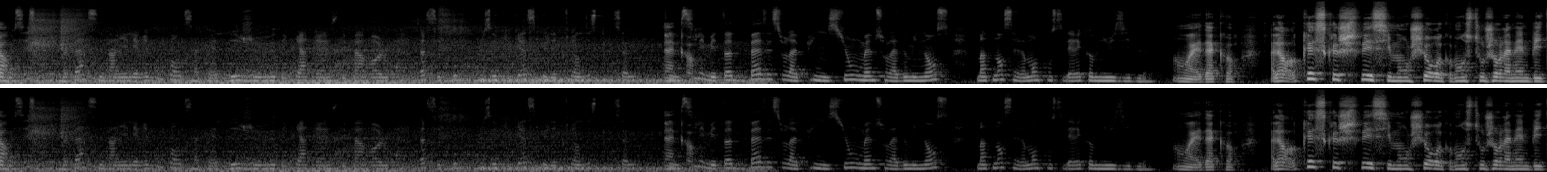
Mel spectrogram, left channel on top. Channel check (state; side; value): quieter; right; 6.1 dB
